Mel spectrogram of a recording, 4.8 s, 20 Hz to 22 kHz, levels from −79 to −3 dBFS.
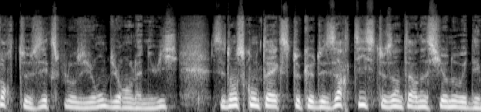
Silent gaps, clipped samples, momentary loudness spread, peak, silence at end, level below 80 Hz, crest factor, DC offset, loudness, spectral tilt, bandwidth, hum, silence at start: none; under 0.1%; 6 LU; 0 dBFS; 0 s; -48 dBFS; 12 dB; under 0.1%; -13 LUFS; -4.5 dB/octave; 14 kHz; none; 0 s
